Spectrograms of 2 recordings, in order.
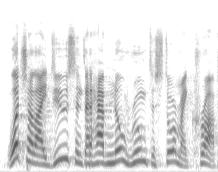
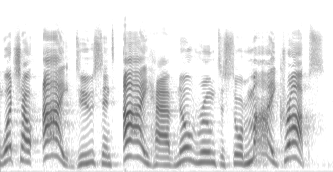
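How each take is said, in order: First: It is read in a plain, flat way. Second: It is read with lively, expressive intonation.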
